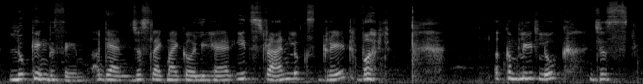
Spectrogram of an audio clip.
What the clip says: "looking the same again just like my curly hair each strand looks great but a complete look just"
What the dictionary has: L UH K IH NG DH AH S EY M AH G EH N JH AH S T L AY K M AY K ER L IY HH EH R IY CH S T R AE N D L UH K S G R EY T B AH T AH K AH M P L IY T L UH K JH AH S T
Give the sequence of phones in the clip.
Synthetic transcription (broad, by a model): L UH K IH NG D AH S EY M AH G EH N JH AH S T L AY K M AY K ER L IY HH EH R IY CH S T R AE N D L UH K S G R EY T B AH T AH K AH M P L IY T L UH K JH AH S T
